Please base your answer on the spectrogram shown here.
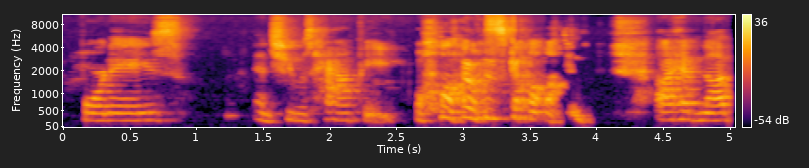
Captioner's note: laughing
